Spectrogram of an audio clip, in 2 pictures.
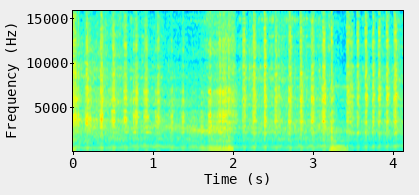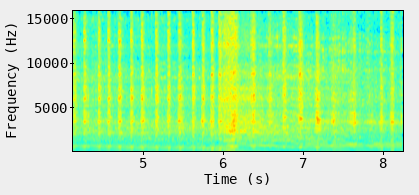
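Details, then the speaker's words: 1992 Suzuki RM125 two-stroke after carburetor cleaning: runs fine with slow throttle, but revs stumble and sag when throttle snaps open quickly; bog on fast throttle opening, problem later found and fixed. "so as you guys just saw when I give it like really slowly throttle it'll run good when I give it a good amount of throttle in the fast amount of time it bogs"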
